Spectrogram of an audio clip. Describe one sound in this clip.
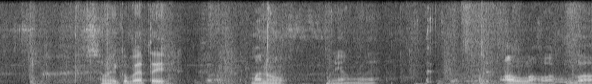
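A young man speaks with animation nearby.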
